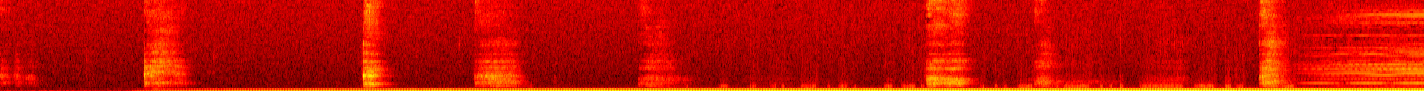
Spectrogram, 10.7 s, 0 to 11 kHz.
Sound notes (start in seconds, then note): 1.4 eerie dramatic music; 2.6 Anne grunting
